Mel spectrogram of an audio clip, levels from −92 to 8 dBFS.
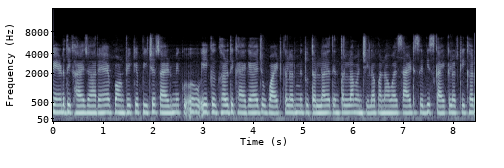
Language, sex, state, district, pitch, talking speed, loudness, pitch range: Hindi, female, Odisha, Khordha, 195 Hz, 250 wpm, -16 LUFS, 190-200 Hz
